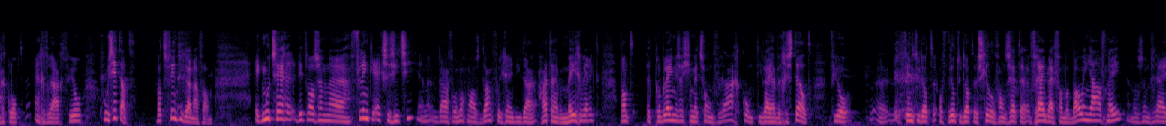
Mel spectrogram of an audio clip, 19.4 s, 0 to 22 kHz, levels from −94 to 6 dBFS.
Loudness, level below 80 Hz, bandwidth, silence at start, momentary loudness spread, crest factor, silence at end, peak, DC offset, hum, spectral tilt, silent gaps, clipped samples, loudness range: -42 LUFS; -76 dBFS; 8.2 kHz; 0 s; 13 LU; 18 dB; 0 s; -24 dBFS; under 0.1%; none; -6 dB/octave; none; under 0.1%; 4 LU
